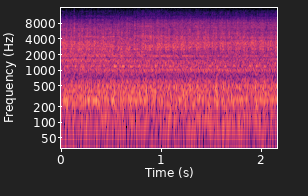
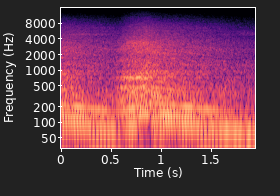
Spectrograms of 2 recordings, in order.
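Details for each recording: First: Abandoned Geo Metro LSi convertible, three-cylinder, year unknown, long-dormant, just started: steady fast busy idle at about 1500 RPM with no drop or hunt, obviously too high; owner suspects an adjustable set screw for idle speed, cause unconfirmed. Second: Abandoned Geo Metro LSi convertible, three-cylinder, possibly 51,000 miles, half tank of gas, starts on its own battery; small engine blips up smoothly and eases back to an even idle without stumbling or knocking, not pretty but runs; normal revving.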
